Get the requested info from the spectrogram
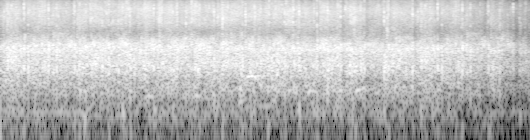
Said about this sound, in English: We have her here to tell us about the artificial cryosphere. A big round of applause for Nicky Twilley.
